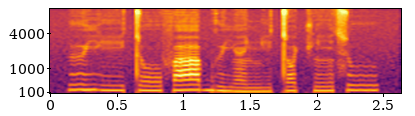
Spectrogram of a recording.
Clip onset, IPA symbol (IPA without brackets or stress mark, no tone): ɨ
